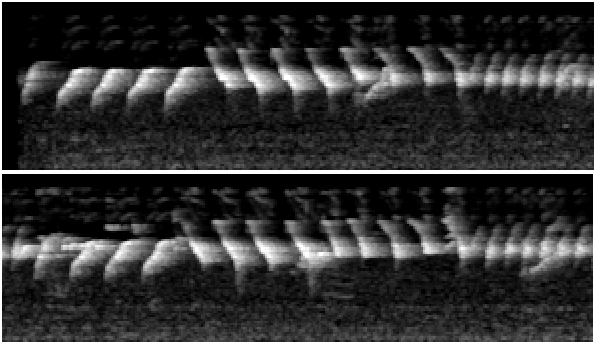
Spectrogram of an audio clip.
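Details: Canary singing in a lively, varied style called cengkok mewah: rapid runs of bright, high whistled notes dropping in pitch, repeated about four times a second in long rolling phrases with short changes of tempo and tone.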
